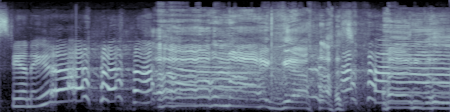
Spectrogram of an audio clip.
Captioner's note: mock crying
